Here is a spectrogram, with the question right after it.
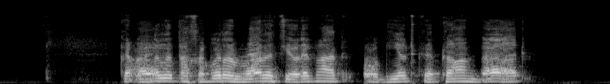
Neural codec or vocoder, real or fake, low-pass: codec, 44.1 kHz, 1.7 kbps, Pupu-Codec; fake; 10.8 kHz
